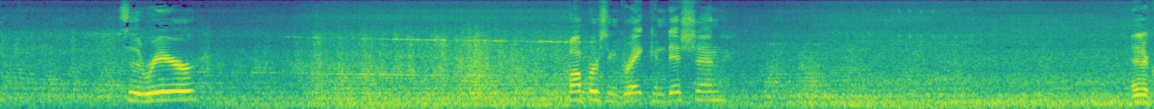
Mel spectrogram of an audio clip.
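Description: A car engine idles with a deep, steady exhaust rumble.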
